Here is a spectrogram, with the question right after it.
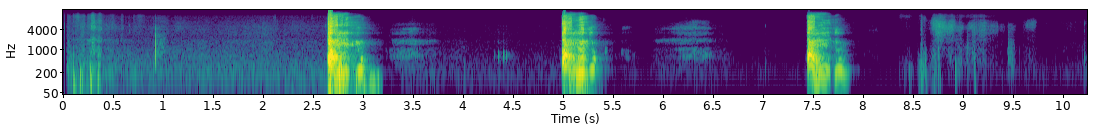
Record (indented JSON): {
  "three_cough_length": "10.2 s",
  "three_cough_amplitude": 32768,
  "three_cough_signal_mean_std_ratio": 0.15,
  "survey_phase": "beta (2021-08-13 to 2022-03-07)",
  "age": "18-44",
  "gender": "Female",
  "wearing_mask": "No",
  "symptom_none": true,
  "smoker_status": "Never smoked",
  "respiratory_condition_asthma": true,
  "respiratory_condition_other": false,
  "recruitment_source": "REACT",
  "submission_delay": "5 days",
  "covid_test_result": "Negative",
  "covid_test_method": "RT-qPCR",
  "influenza_a_test_result": "Negative",
  "influenza_b_test_result": "Negative"
}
